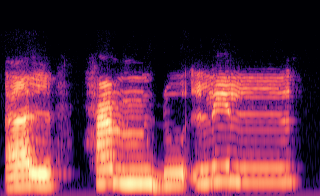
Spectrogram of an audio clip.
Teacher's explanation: Alif lam qamariyah. Intannya upami al-qamariyah mah jelas, idharul qamariyah jelas. Alnya diserat sareng diaos.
